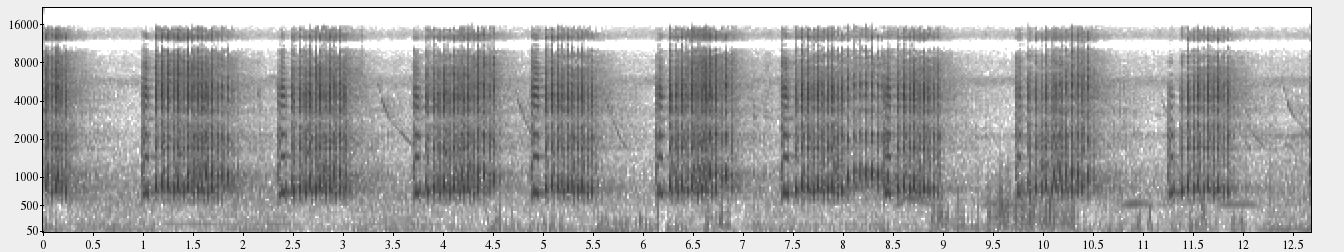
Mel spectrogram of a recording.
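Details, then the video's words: Calling sandhill cranes in Florida: repeated rolling, trilled bugles lasting about a second each, roughly one per second, with voices overlapping; low background rumble and faint short whistles near the end. "Sandhill cranes calling"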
